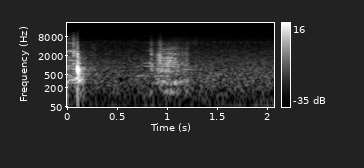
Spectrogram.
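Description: Sharp knocks of kitchenware being handled on a tabletop right at the start, then a shorter, softer scrape about a second in.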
